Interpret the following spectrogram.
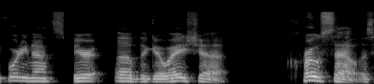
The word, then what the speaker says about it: Crocell: Crocell is how I've always heard it pronounced. I have heard a few people pronounce it Crocell, but I've always heard it with the hard O, Crocell.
